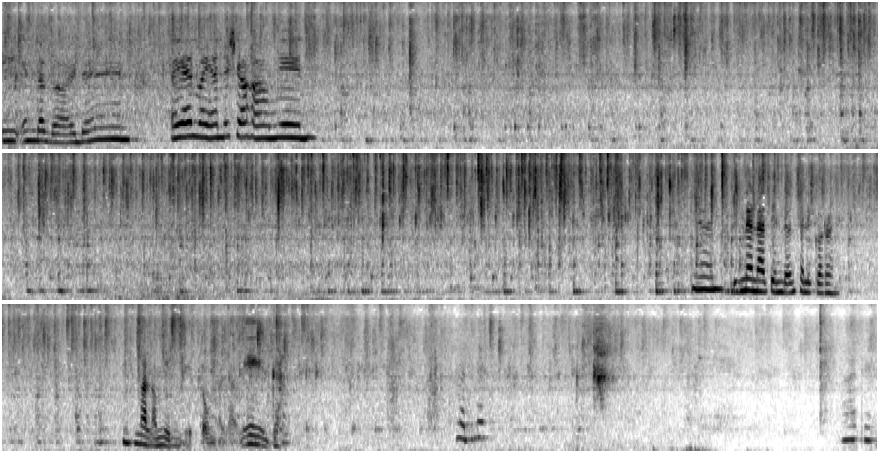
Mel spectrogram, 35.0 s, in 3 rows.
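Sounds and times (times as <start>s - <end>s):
rain falling: 0.0s - 35.0s
water streaming: 0.0s - 35.0s.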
